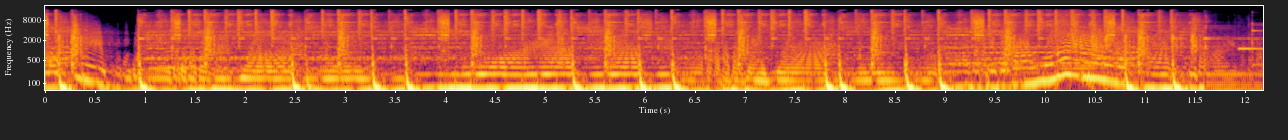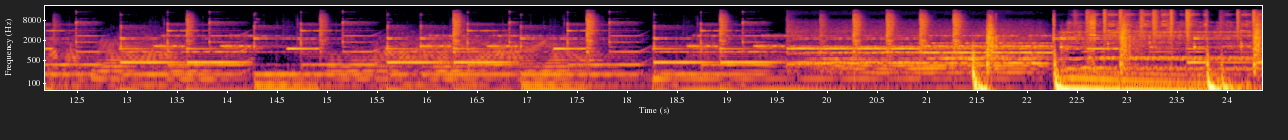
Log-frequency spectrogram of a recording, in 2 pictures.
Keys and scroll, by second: 5.9 Delete, 14.7 Delete, 18.3 Delete, 23.5 Delete.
